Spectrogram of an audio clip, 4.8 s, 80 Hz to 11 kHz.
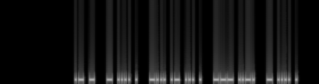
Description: Morse code, heard as a keyed tone, about 44 wpm, 700 Hz. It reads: AT THE BASE OF THE
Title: Sets of 5 Words 45wpm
